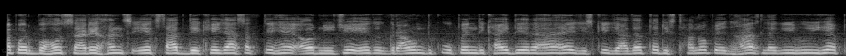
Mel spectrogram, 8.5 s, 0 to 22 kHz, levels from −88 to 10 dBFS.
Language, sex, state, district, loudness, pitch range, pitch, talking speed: Hindi, male, Uttar Pradesh, Hamirpur, -16 LUFS, 205-220 Hz, 210 Hz, 200 wpm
